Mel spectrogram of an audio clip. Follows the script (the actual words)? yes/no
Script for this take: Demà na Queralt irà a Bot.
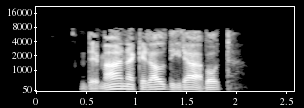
yes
